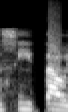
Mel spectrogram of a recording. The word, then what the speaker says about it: Seataoo: But, ganun po ang pagkakabigkas sa kanya, sitaw, yung parang sitaw na gulay.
